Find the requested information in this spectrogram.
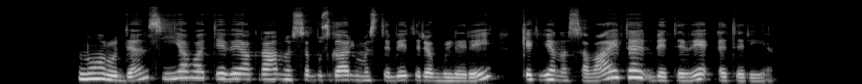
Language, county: Lithuanian, Vilnius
